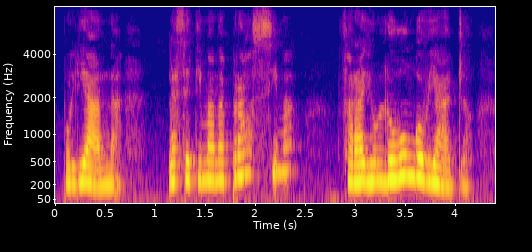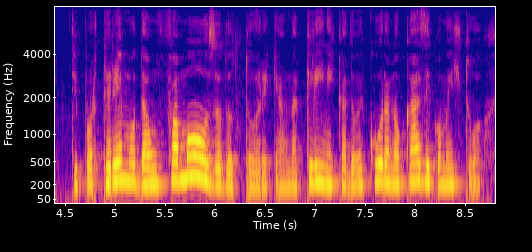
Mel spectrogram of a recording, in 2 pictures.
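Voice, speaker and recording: A woman's voice: a little high, moderate pace, mellow, natural voice. A woman doing an anxious, proud older aunt. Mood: tender. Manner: anxious, tender. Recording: dull lo-fi recording.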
